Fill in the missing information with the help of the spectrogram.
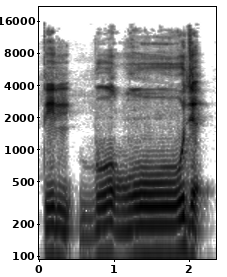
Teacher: را کو موٹا ادا کرنا ہے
